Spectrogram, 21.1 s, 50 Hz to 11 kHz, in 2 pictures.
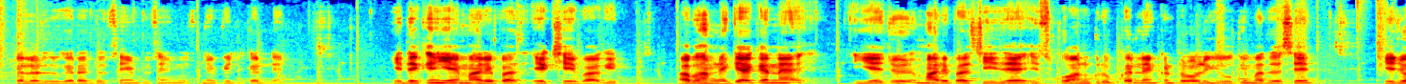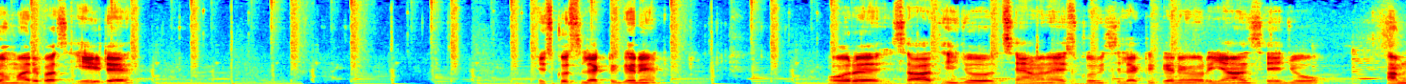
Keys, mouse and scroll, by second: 0.0-0.3 typing, 0.7 click, 1.6 F3, 2.8 click, 3.3 Escape, 3.8 click, 9.7 click, 10.9 z, 11.5 scroll down 1, 11.7 F2, 12.1 click, 13.0 F2, 13.2 click, 16.5 click, 17.4 click, 20.1 click.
